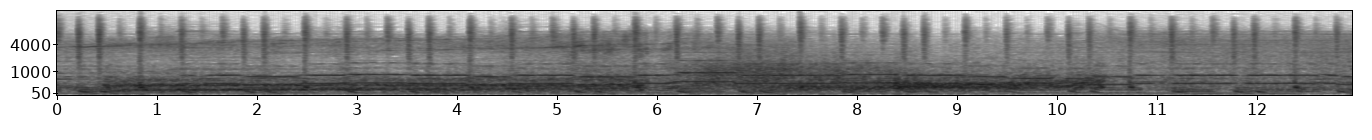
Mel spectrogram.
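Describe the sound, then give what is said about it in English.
A presidential jet plane roars loudly and steadily as it powers up for takeoff at an airport in Oslo, Norway, with a high turbine whine climbing in pitch over a dense, rumbling engine noise. No one speaks. “Peaceful Nations Alliance Flight 24, your presidential jet is clear for takeoff.”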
